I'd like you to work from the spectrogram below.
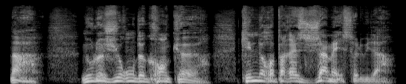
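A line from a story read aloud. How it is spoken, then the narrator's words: Eldest son's exclamation. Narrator (French): s'écria l'aîné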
